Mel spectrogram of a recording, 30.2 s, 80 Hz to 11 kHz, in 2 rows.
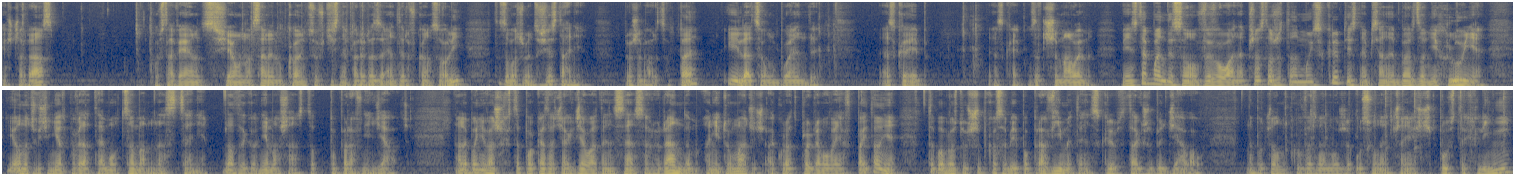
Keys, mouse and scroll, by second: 0.1 space, 1.3 BackSpace, 2.6 Return, 2.8 Return, 6.6 p, 8.1 Escape, 9.6 Escape, 14.0 click, 21.4-22.6 scroll up 1, 22.6-24.6 middle drag, 24.9 n, 26.8 click, 28.2 Delete, 28.6 Down, 28.8 Down, 29.0 Down, 29.6 shift+Delete, 30.0 shift+Down.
